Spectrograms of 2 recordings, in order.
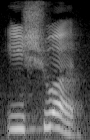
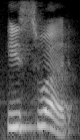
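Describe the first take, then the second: First: The middle consonant is a palatal 'sh' sound. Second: The middle consonant is a dental 's' sound. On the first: The speaker calls it right. "आधा तलवश्य तालवश्य व र" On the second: The speaker calls it wrong. "ये उच्चारण ठीक नहीं है।"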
